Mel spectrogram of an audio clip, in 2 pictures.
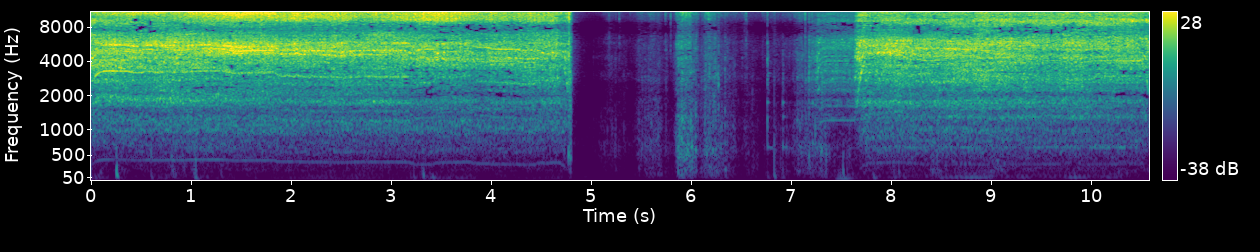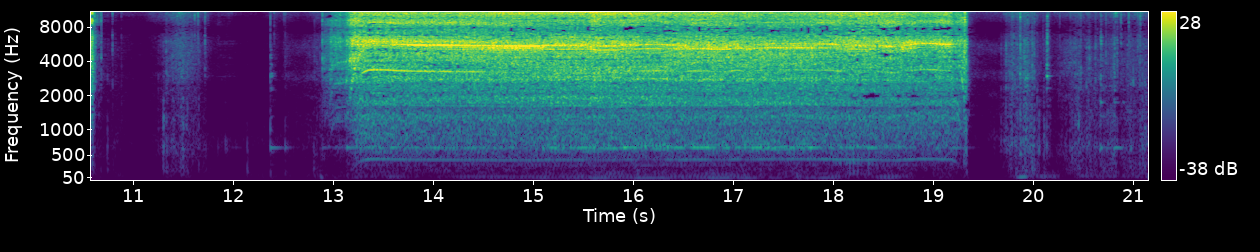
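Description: Cordless drill spinning a wire wheel brush against a cast-alloy motorcycle wheel's tyre-bead seat, scouring off the rough corrosion that was letting air leak past the bead. It runs in three bursts of roughly five, three and six seconds with short pauses between, a steady motor hum under a harsh scratching hiss.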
